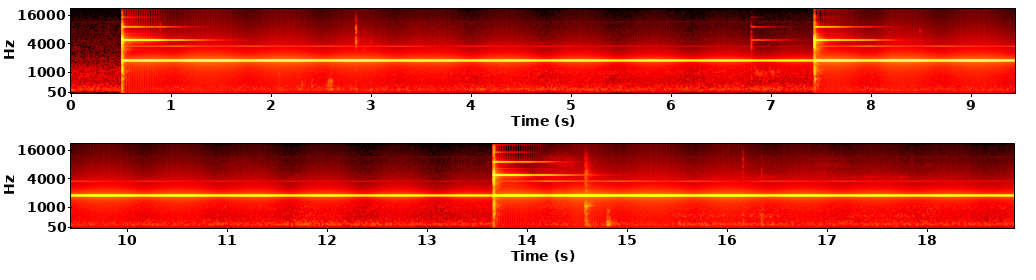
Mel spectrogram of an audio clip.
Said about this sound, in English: in a moment, I'm going to ring this meditation bell.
